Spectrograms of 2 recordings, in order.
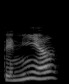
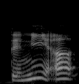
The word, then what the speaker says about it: tenía: y la palabra tenia se dan cuenta que incluso cuando nosotros hablamos de esto lo pronunciamos de manera distinta no en la fuerza de nuestro esfuerzo de voz está en otra parte tenía y tenia hablamos de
